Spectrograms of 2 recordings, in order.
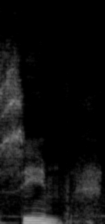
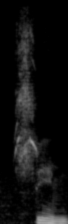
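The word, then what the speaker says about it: same: ई होता है ना ई का प्रोनंसिएशन नहीं होता है इ का उच्चारण नहीं होता है जैसे यहां देखिए इ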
